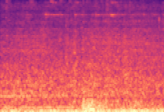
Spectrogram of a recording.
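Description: A small dog pants close by.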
